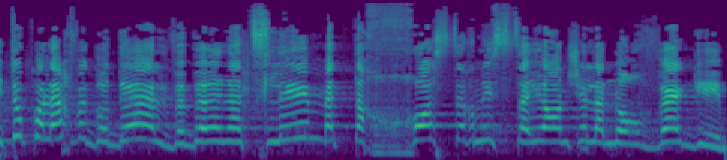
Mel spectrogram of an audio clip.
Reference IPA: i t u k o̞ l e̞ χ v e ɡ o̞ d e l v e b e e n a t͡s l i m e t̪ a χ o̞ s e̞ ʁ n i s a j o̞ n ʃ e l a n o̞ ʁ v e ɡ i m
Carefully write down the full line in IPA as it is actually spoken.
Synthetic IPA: i t u k o̞ l e̞ χ v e ɡ o̞ d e l v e b e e n a t͡s l i m e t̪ a χ o̞ s e̞ ʁ n i s a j o̞ n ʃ e l a n o̞ ʁ v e ɡ i m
